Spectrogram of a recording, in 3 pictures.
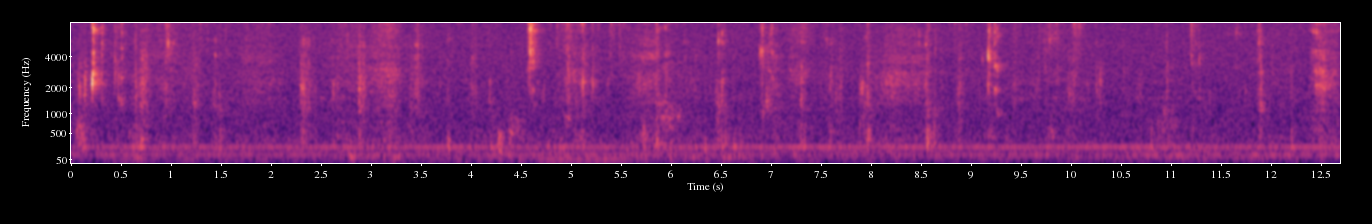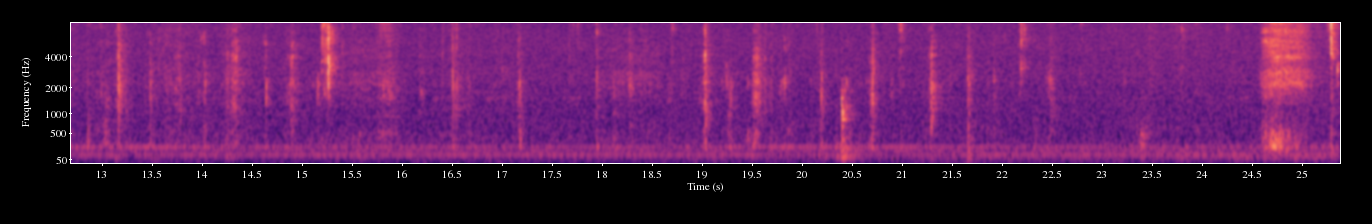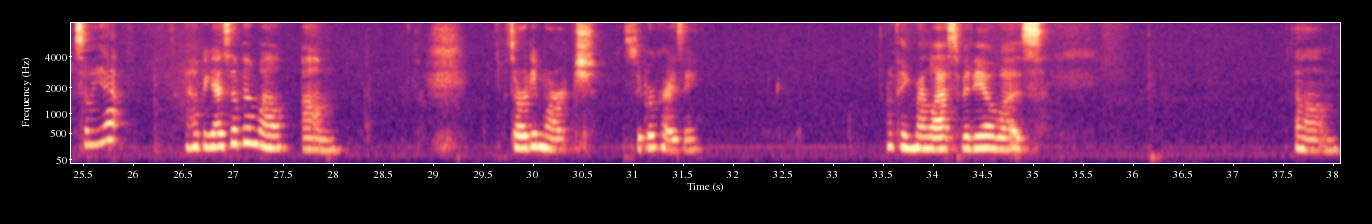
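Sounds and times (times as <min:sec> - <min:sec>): crunchy bites and chewing: 0:00.0 - 0:22.9
low steady hum: 0:00.0 - 0:38.0.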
